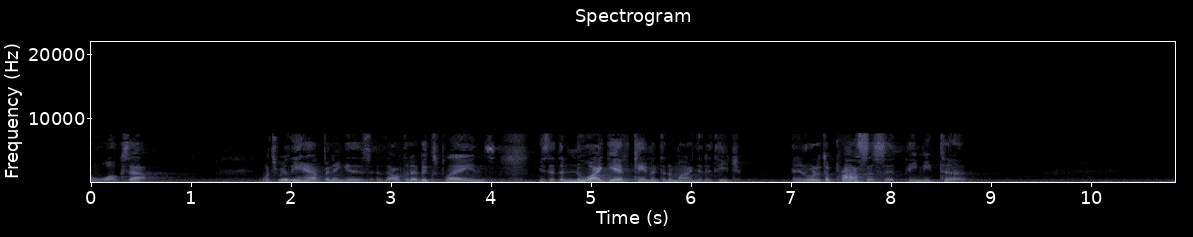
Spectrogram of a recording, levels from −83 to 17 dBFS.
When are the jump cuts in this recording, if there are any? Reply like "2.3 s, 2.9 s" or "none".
none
